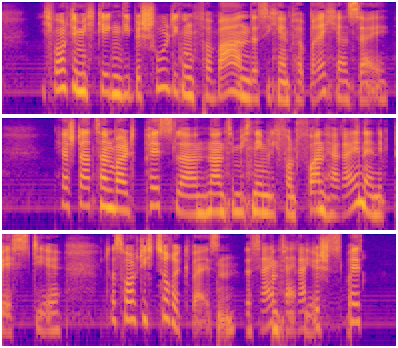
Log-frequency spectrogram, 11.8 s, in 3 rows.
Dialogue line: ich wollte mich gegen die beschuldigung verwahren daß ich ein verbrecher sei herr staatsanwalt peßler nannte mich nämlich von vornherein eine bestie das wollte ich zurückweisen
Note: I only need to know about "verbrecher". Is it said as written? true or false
true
